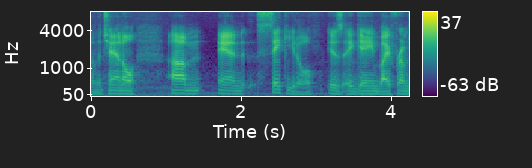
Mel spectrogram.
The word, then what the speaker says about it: Sekiro: And I'm pronouncing it Sekiro because I'm a doofus and that's how it should be pronounced.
